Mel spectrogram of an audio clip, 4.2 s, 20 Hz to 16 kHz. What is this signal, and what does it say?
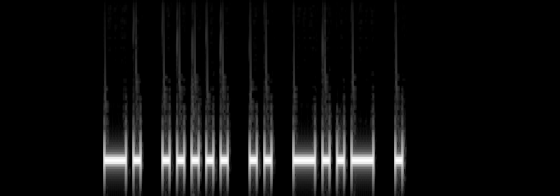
Morse code, heard as a keyed tone, about 22 wpm, 700 Hz. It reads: N5IXE
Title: USA Call Signs - 5 Characters - Repeated 3x - 22wpm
